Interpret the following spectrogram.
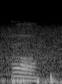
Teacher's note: हा, क्योंकि ये गले से बोली जा रही है। तो हा ध्वनि जो है वो कंठ ध्वनि में भी सम्मिलित है। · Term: कंठ ध्वनियाँ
